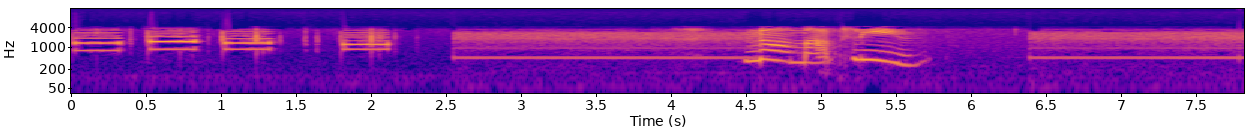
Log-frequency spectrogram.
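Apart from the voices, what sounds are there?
telephone number being dialed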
